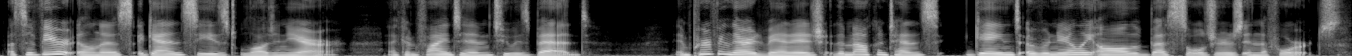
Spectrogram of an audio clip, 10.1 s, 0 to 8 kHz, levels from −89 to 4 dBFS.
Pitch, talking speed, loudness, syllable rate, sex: 210 Hz, 160 wpm, -17 LUFS, 5.6 syllables/s, female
